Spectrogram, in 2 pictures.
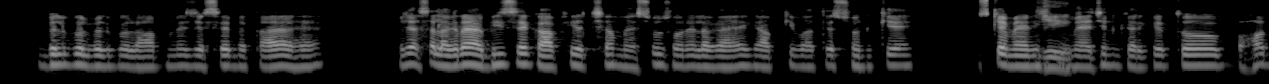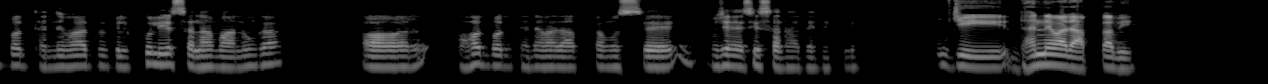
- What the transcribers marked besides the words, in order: in English: "इमेजि इमेजिन"
- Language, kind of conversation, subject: Hindi, advice, चोट के बाद मानसिक स्वास्थ्य को संभालते हुए व्यायाम के लिए प्रेरित कैसे रहें?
